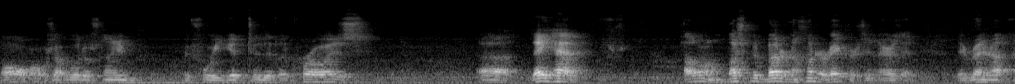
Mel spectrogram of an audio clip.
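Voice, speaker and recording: A man with an American accent at a moderate pace, long, frequent pauses, and noticeable background noise. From Southeast Missouri. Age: 80s+. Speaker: farmer. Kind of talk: interview answer. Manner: casual, hesitant.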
